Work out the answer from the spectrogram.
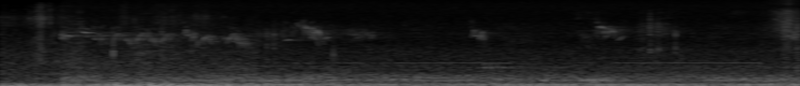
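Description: Birds chirping in short calls, a cluster of them in the first couple of seconds and a few scattered later, over a steady low background rumble.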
